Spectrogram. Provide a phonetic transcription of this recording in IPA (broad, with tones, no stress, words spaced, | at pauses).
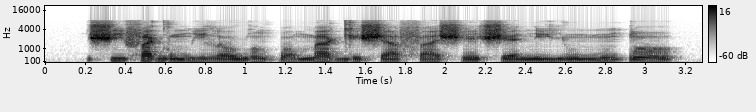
ʃi˦fa˦ɡo˦˨mi˨ lɔ˨˦wɔ̃˦˨k͡pɔ˨˦ ma˦˨ɡe˧ʃa˨ fa˨ʃɛ̃˨˦ ʃɛ˧ni˧jũ˧ mũ˦k͡pɔ̃˦˨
